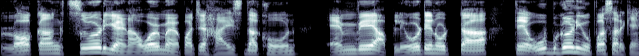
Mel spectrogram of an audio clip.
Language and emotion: Goan Konkani, disgusted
